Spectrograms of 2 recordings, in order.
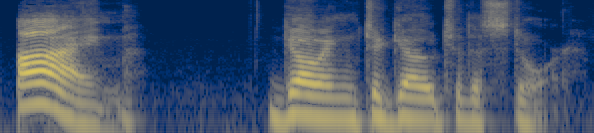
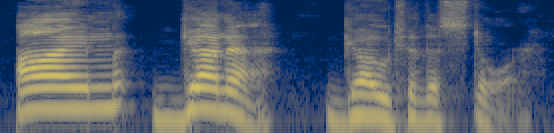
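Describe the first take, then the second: First: Words are slightly contracted, with mild reduction. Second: Words are contracted and moderately reduced together. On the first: "drift it over a little more informal" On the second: "A little more towards informal"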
